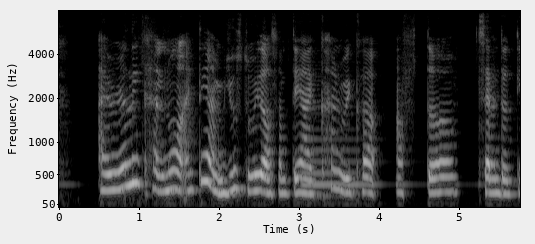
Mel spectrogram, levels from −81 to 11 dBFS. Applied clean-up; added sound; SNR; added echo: neural mask model RNNoise.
